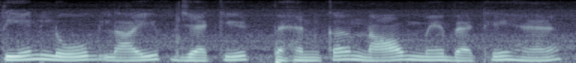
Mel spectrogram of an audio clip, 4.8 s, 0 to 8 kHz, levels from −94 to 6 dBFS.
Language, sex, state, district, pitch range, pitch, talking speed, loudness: Hindi, male, Uttar Pradesh, Lalitpur, 140-170 Hz, 160 Hz, 115 wpm, -16 LUFS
